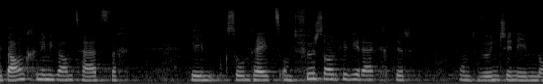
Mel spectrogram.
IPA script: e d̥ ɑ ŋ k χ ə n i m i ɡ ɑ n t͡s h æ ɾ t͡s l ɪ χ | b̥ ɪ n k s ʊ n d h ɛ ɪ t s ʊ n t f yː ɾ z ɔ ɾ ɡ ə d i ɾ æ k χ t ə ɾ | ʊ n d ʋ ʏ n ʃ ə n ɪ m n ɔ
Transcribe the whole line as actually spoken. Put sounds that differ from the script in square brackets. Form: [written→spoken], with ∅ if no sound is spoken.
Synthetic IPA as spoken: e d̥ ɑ ŋ k χ ə n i m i ɡ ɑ n t͡s h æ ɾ t͡s l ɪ χ | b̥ ɪ [n→m] k s ʊ n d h ɛ ɪ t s ʊ n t f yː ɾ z ɔ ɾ ɡ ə d i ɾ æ k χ t ə ɾ | ʊ n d ʋ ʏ n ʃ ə n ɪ m n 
